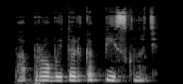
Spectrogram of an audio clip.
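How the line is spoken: Vicious whisper. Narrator (Russian): злобно прошептал он

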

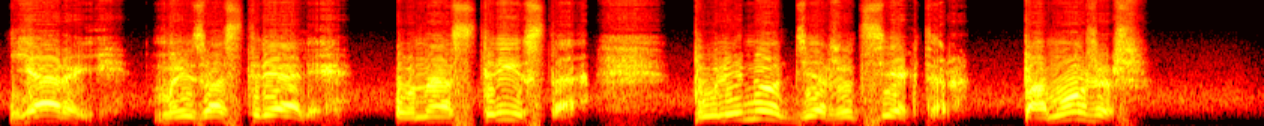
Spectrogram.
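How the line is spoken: Hoarse voice over crackling radio. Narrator (Russian): В ухе затрещала связь, и голос крапивы прохрипел

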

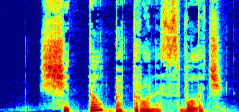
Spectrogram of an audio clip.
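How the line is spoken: Hissed through clenched teeth. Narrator (Russian): Процедил я сквозь зубы

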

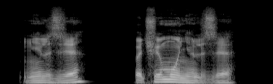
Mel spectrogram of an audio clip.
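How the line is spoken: Muttered. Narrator (Russian): Пробормотал я

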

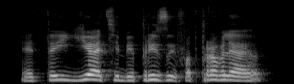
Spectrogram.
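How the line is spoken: Dragon's bark. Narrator (Russian): рявкнул зеленый дракон

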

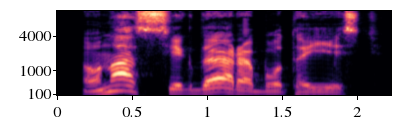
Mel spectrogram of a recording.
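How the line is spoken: Gloomy. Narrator (Russian): мрачно кивнул полковник

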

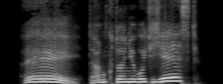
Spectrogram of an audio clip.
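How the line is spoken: Echoing shout. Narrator (Russian): закричал бездомный, голос которого отразился эхом по станции

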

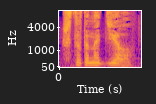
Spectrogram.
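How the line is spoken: Through gritted teeth. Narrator (Russian): цыжу сквозь зубы

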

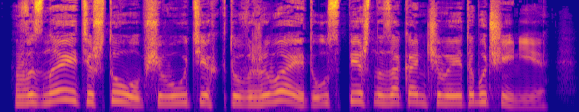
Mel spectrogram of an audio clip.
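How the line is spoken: Plain. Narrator (Russian): сказала Пальма

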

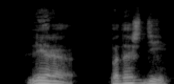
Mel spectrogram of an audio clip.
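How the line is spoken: Hoarse with excitement. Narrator (Russian): охрипшим от возбуждения голосом проговорил он

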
